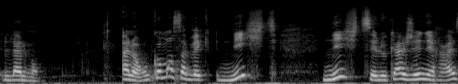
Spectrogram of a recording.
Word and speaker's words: nicht: Attention, tu as bien vu la prononciation du nicht, c'est le h qui est à l'arrière, hein, c'est pas le sh comme ça, sch, mais h derrière.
